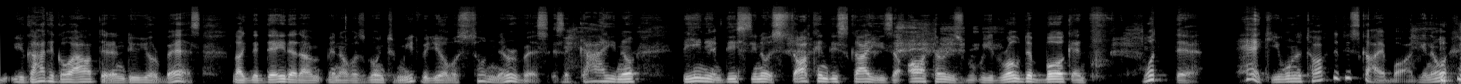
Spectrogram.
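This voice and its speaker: Speaking with an Iranian accent, a man keeps a moderate pace and a medium pitch with ordinary variation. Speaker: entrepreneur. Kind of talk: podcast interview.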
